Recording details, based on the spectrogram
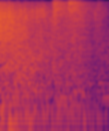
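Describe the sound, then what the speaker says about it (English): Rocket barrage from a half-track in Company of Heroes, a dense rumbling roar of overlapping explosions, loud and continuous throughout with no talk. "Warframe half track barraging. Our forces are taking casualties."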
